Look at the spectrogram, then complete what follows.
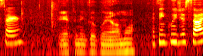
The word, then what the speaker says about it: Guglielmo: the way it sounded how do you say it again Guglielmo Guglielmo okay Guglielmo an Italian is go yellow ooh YUM yes your honor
